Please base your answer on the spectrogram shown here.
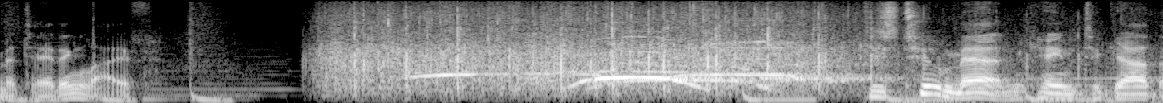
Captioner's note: crowd cheering and applauding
